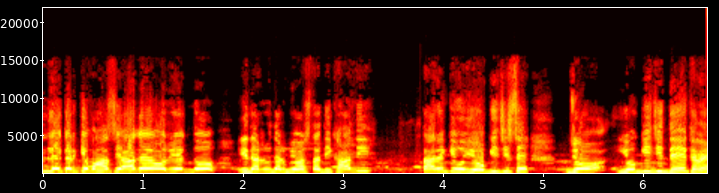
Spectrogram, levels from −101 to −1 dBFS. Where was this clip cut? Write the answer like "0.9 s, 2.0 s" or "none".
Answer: 3.8 s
